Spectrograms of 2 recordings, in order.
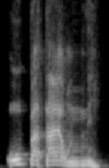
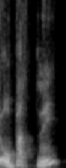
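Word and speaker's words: Opatrny: J'ignore si je le prononce bien, mais d'après ce que j'ai lu, c'est que le R est après le T. Opaterny. Bon. Mais si le R est devant le T, ça va faire Opaterny.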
